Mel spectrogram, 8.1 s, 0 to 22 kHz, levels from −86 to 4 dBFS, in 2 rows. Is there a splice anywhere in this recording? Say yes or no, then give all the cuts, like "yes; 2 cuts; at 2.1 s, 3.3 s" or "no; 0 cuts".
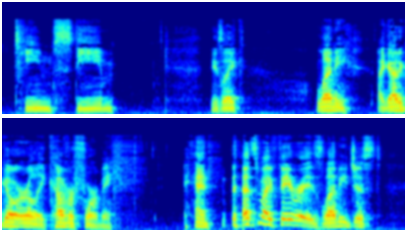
no; 0 cuts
